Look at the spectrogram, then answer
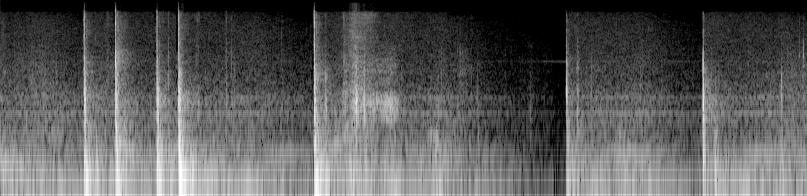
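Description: Several quick key taps on a computer keyboard while a name is typed into a save dialog in Photoshop, a short cluster of clicks, a pause, then a couple more isolated taps, quiet and close.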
